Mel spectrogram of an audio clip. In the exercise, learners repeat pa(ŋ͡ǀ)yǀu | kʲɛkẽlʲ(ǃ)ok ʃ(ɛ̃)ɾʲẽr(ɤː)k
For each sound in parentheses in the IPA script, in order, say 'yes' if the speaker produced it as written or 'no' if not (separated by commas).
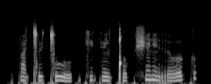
no, yes, yes, yes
